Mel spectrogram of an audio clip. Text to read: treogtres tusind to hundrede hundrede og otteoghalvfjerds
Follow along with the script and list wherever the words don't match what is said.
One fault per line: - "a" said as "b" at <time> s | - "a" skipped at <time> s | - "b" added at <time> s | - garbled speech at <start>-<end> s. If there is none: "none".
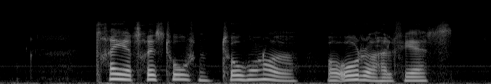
- "hundrede" skipped at 3.0 s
